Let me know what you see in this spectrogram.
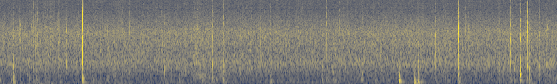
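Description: Steady rain falling, with scattered heavier drops striking close by in sharp ticks and a duller thud about eight seconds in.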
